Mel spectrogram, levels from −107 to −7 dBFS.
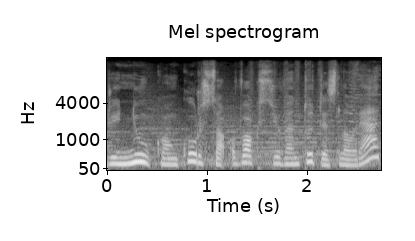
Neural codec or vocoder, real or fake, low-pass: none; real; 14.4 kHz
